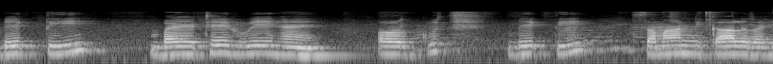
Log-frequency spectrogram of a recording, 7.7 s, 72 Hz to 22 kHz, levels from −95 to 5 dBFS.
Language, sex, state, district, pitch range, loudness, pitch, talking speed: Hindi, female, Bihar, West Champaran, 175-200 Hz, -18 LUFS, 180 Hz, 85 wpm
